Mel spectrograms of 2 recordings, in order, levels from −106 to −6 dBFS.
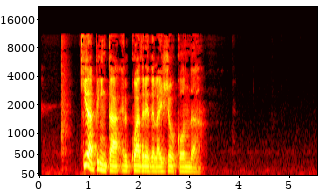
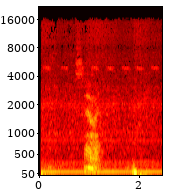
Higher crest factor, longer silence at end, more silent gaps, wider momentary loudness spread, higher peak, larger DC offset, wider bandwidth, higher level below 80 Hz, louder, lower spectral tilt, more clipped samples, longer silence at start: about the same, 24 dB vs 20 dB; first, 2.35 s vs 0 s; neither; first, 16 LU vs 12 LU; first, 0 dBFS vs -18 dBFS; neither; second, 11.5 kHz vs 16.5 kHz; second, -60 dBFS vs -44 dBFS; first, -21 LUFS vs -40 LUFS; second, -4 dB/octave vs -6.5 dB/octave; neither; first, 0.45 s vs 0.05 s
